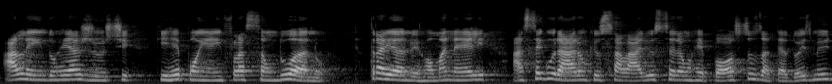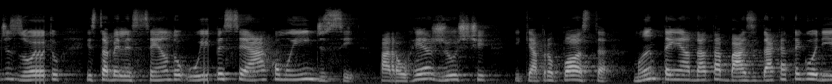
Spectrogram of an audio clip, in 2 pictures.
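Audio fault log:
8.68–8.76 s, 10.36–10.40 s, 12.24–12.28 s: repeated buffer. Each is a short stutter where the same slice of sound plays again back to back, with a hard seam at every repeat. The slice length points to a 40 ms buffer. At 8.68 s it sounds three times in all, and about 70 ms of the real sound is skipped. At 10.36 s and 12.24 s it repeats once, losing roughly 40 ms each time. What sets this apart from a dropout is that the gap is never silent: the stalled output refilled the hole with identical, already-heard material.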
